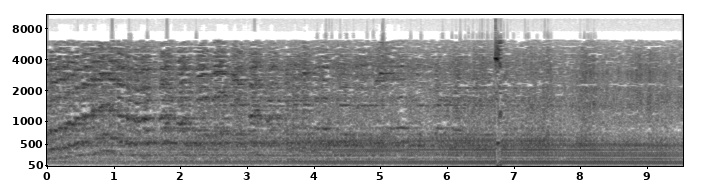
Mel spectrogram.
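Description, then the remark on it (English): A fast plane roars past, its loud engine a steady, droning growl with a low hum underneath. The pitch climbs at the start, then holds. A single sharp click cuts through near the end. “a fast plane roars over his head.”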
